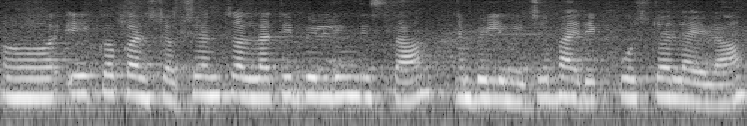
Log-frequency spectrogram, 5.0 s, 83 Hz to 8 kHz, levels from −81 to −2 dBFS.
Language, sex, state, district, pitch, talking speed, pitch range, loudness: Konkani, female, Goa, North and South Goa, 230 Hz, 130 wpm, 225-245 Hz, -15 LUFS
